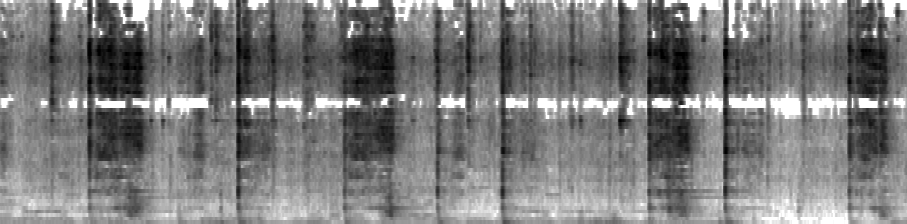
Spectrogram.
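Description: A kilo of peas for matar nimona being stirred and roasted in a pan with asafoetida, repeated scraping strokes of a spoon against the metal over a soft sizzle, in uneven bursts with no talking.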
